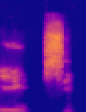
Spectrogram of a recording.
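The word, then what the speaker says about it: 이것이: Karena siit yang tadinya menjadi bacim, ya, nah, ya. Karena yang tadinya kan siitnya kan jadi bacim. Bacim itu adalah huruf mati. Nah, semua konsonan jika ketemu dengan nol, maka ke yang tadinya huruf mati kembali hidup. Jadinya dibacanya S, jadinya igusi.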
